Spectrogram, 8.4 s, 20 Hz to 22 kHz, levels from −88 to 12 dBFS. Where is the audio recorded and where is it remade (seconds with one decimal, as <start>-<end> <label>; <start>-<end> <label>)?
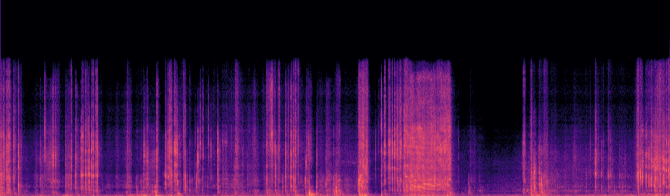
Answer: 0.0-8.4 remade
